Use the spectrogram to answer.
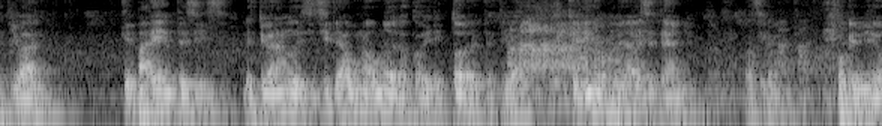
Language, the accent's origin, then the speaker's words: Spanish; Mar del Plata, Buenos Aires Province, Argentina; now in Buenos Aires, Argentina; yo soy marplatense, vivo ya hace 11 años en Buenos Aires, perdí mi acento marplatense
